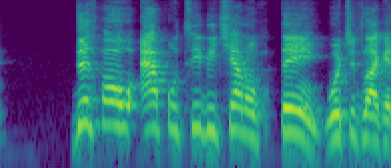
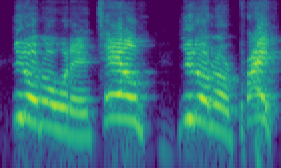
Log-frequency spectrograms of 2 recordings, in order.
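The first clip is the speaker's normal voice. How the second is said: ordinary talk, nothing marked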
